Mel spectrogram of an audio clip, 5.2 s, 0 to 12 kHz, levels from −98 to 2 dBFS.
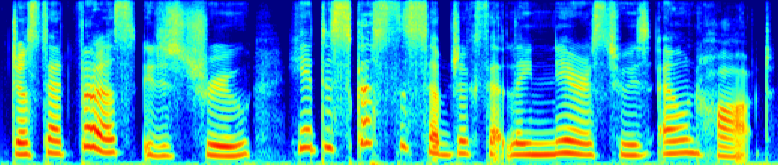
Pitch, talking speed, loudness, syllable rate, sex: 255 Hz, 210 wpm, -19 LUFS, 4.9 syllables/s, female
